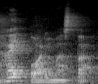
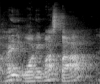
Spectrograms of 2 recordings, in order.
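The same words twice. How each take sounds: First: "Hai, owarimashita" pitched low, as a statement; low answering intonation. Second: "Hai, owarimashita?" lifted higher like a question; "owarimashita" turned into a question; mistaken questioning intonation. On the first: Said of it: "kamu jawabnya rendah gitu". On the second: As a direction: answer "owarimashita" wrongly, pitch jumping up. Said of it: "kamu nanya dia lagi". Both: Shown as a demonstration.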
